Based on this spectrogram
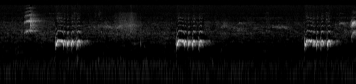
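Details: Local zebra dove performing its 'manggung' song: three rolling, trilled coo phrases, each about half a second long and repeated roughly every two and a half seconds, over a low steady background hum.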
